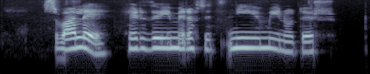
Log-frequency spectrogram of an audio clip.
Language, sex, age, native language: Icelandic, female, 11, Icelandic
